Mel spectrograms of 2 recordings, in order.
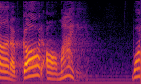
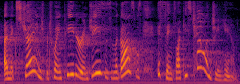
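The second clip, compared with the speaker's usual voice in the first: usual speaking voice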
